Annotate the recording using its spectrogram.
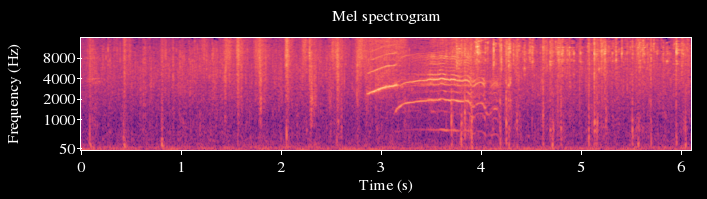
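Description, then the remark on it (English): Steady clip-clop of horse hooves on hard ground, with a loud, rising-and-falling horse whinny breaking out midway through, clear. “wait, that's my horse!”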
